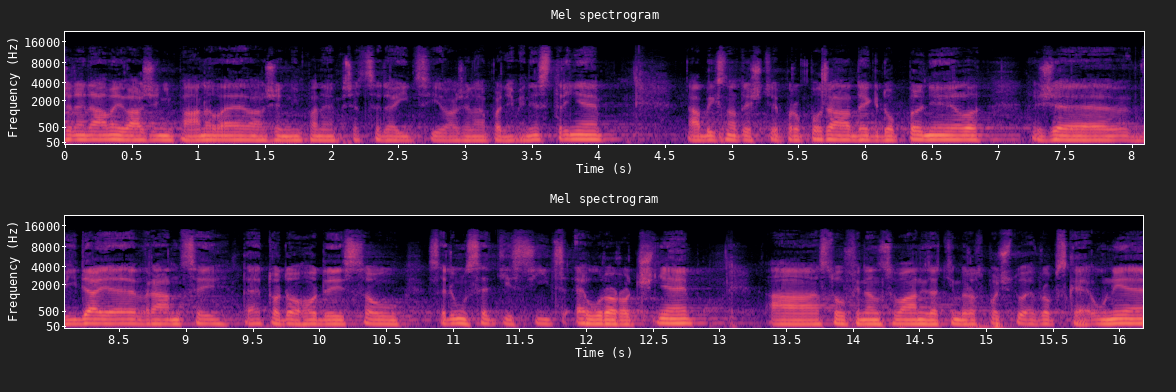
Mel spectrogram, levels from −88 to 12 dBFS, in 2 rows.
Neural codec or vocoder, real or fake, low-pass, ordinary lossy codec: none; real; 14.4 kHz; MP3, 64 kbps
